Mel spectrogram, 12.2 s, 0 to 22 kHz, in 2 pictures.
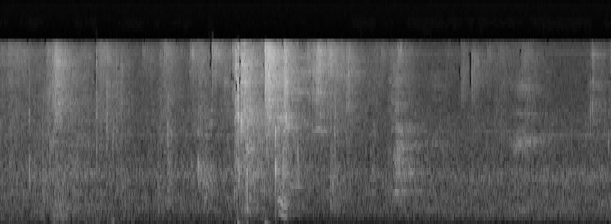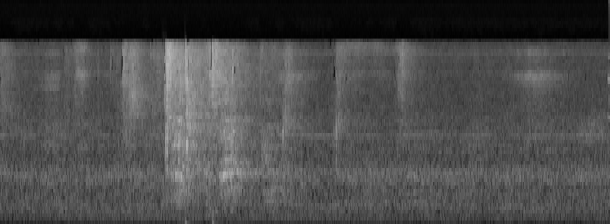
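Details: Diesel, an 11-month-old American Bulldog weighing 102 lbs, acting a fool: scattered harsh, noisy growling grunts, strongest around two and a half and eight seconds, with softer snuffles between and faint voices in the room.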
